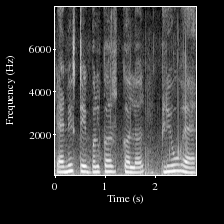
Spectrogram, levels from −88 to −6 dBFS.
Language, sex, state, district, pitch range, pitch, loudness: Hindi, female, Punjab, Fazilka, 240-265 Hz, 250 Hz, -13 LUFS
